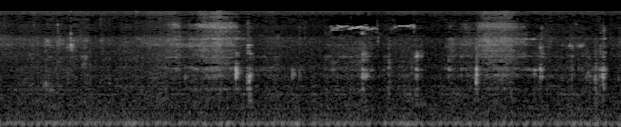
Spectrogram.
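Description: Quiet chewing of food, faint scattered mouth clicks and ticks, over a low steady hum.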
